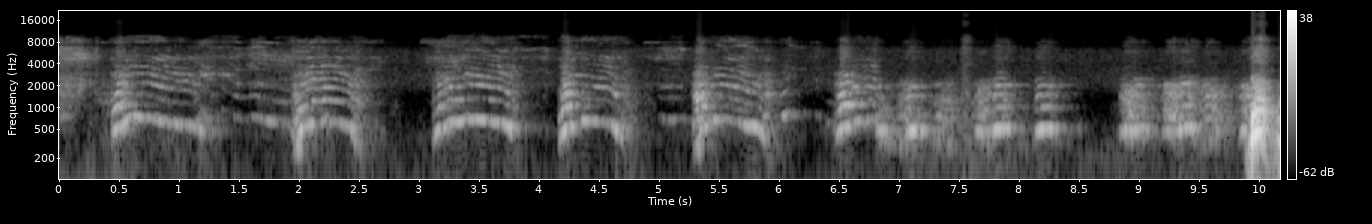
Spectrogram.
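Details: German Shepherd vocalising in reaction to the sounds of other dogs: a run of arched, whining yelps about once a second, rising then falling in pitch, turning into shorter, flatter whimpering notes near the end before a sharp noise.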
